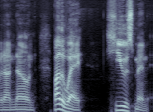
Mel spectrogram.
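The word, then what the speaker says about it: Huesman: unknown by the way huseman h-u-e-s-m-a-n you gotta pronounce that heisman i mean oh yeah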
